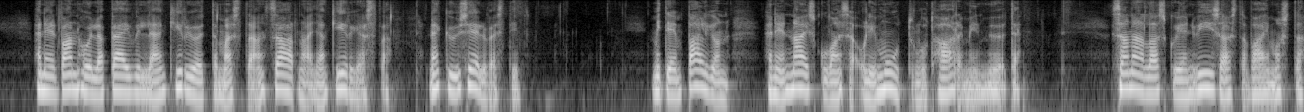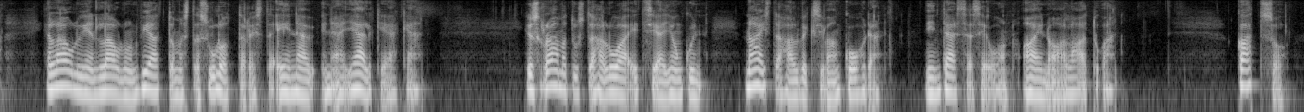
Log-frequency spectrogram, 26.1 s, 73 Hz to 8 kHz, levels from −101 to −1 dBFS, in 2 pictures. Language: Finnish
